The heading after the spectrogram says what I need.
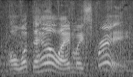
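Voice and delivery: sudden high, loud outburst of surprise; real surprise. Real, not acted. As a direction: caught off guard, yelp it out. Infected despite using spray.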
